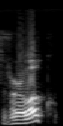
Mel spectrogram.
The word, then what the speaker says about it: Viroqua: From April 18th to the 20th, you're going to be in Stoughton, Verac. Oh, I'm saying that wrong. I know Verac. – It's It's all right. I'm from Wisconsin. I can tell you it's Viroqua.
